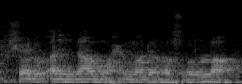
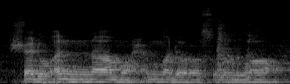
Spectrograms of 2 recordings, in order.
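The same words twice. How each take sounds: No difference in how they are said.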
